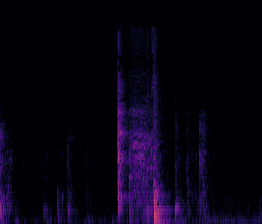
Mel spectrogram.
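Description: A plastic bucket is tipped and polymer-modified thinset mortar slides out onto the concrete floor: a rush lasting under a second that ends in a heavy plop, after a few light knocks from the bucket and its handle.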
